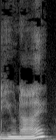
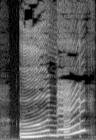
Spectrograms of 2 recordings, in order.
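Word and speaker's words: Yunhei: "Yunhai," said Yunhai. "Une?" the girl asked, scrunching up her face. "Ooh, ooh, une," some kids chanted. "No, no," Yunhai corrected. "It's spelled U-N-H-E-I. It's pronounced Yunhai."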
